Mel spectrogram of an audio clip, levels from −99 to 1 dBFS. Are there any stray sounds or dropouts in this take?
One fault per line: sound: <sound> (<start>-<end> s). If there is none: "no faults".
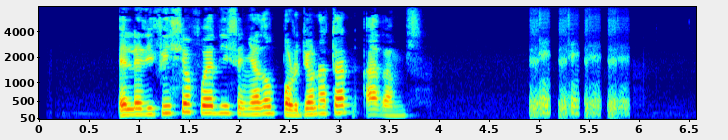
sound: laugh (4.9-5.9 s)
